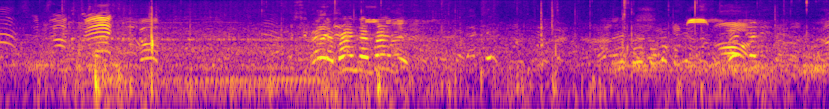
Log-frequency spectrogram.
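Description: Scattered shouted calls from players and spectators during a youth soccer match, no words clear, in short bursts about a second in, around three to four seconds in and again near seven seconds, over open-air background noise.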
